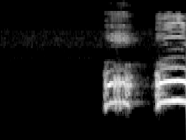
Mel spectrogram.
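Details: Crow of a red junglefowl in Aceh, recorded as a lure bird drew in two wild birds. Two quick, strident, buzzy syllables rise and fall slightly, with a brief gap between them.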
